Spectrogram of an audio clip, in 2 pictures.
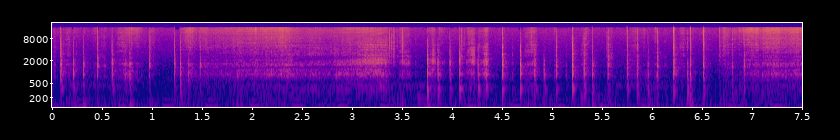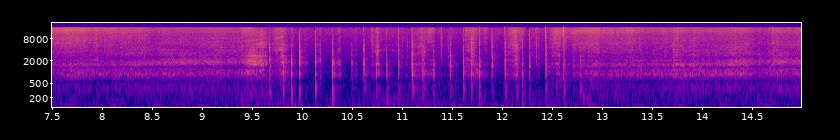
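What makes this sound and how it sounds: Long nails scratch and tap an olive-green, cloth-covered hardcover book board. The result is a steady, rhythmic patter of soft, dry scrapes and taps, about two per second, with most of the energy in the low range.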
